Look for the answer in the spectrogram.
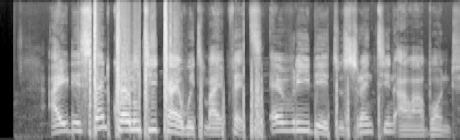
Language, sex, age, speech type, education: Nigerian Pidgin, male, 15-29, read, tertiary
